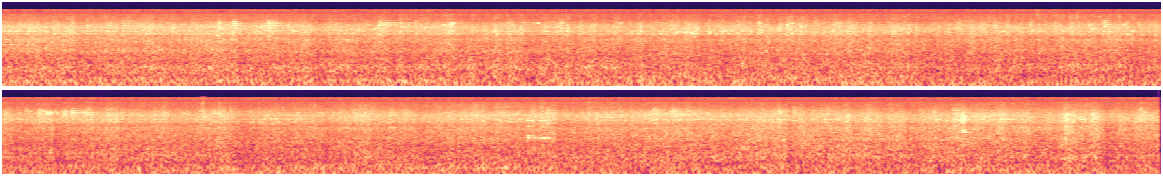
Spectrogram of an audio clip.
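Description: Conrail freight train of open-top hopper cars rolling past, a steady rumble of steel wheels on the rails with no change in level.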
